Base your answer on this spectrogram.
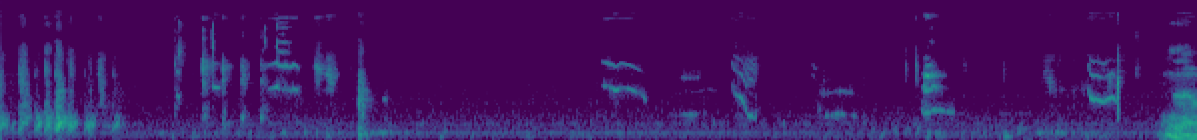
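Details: Two-week-old domestic kittens of Marge, a rescued former stray mother, squeak at weigh-in time: short curved rising-falling calls scattered among soft handling noises, with a low steady room hum.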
